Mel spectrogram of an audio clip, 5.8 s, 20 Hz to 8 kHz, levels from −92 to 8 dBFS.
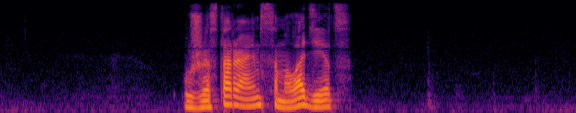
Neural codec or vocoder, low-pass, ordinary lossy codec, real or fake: none; 7.2 kHz; none; real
